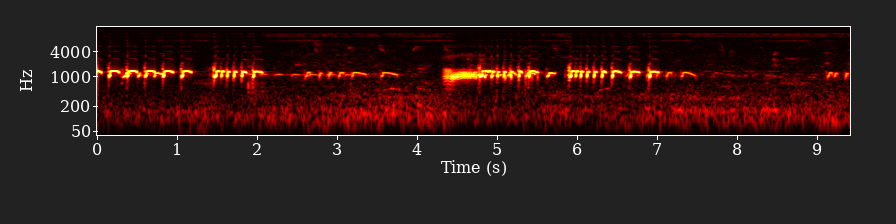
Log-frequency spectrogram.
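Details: Female zebra dove calling to lure the male; bursts of rapid hooked coos, a loud blurred note near the middle, then more crisp staccato runs fading to scattered single notes.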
